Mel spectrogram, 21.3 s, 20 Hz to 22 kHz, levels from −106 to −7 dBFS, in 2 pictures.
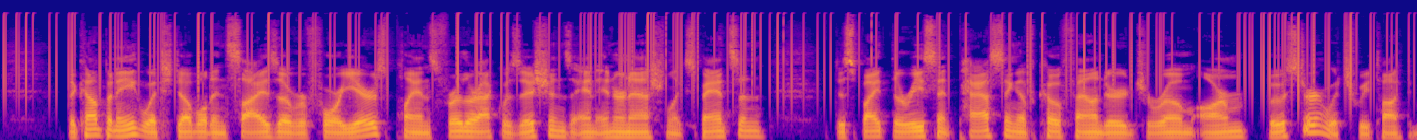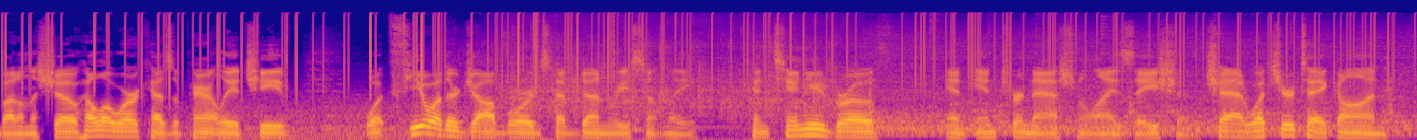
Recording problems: rain or running water; noticeable; from 12 s on; 15 dB below the speech
crackle, like an old record; noticeable; 15 dB below the speech
household noises; faint; from 14 s on; 25 dB below the speech

